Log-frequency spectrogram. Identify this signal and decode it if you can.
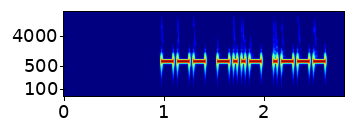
Morse code, heard as a keyed tone, about 30 wpm, 700 Hz. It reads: OXJ
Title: USA Call Sign Postfixes - 3 Letters 30wpm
